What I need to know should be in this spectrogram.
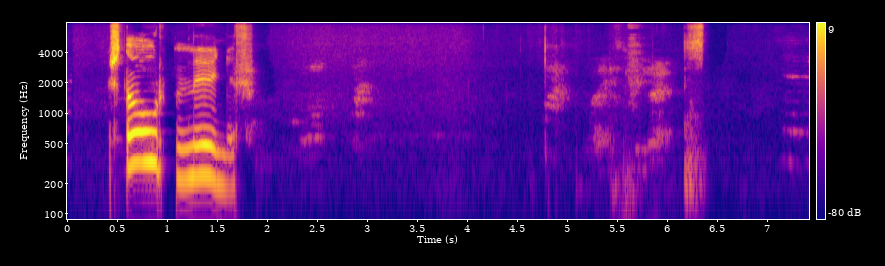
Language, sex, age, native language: Icelandic, male, 8, Icelandic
